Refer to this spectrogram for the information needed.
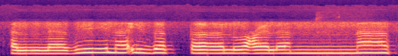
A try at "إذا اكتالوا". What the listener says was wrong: नहीं إذا اكتالوا تا लंबा लाम लंबा إذا اكتالوا على الناس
